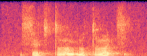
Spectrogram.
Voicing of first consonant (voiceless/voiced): voiceless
